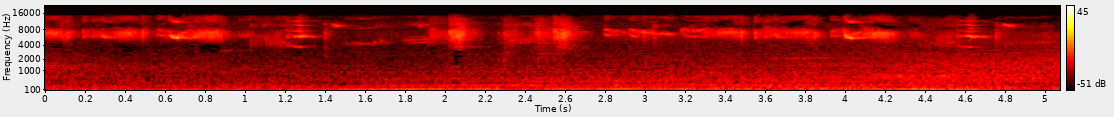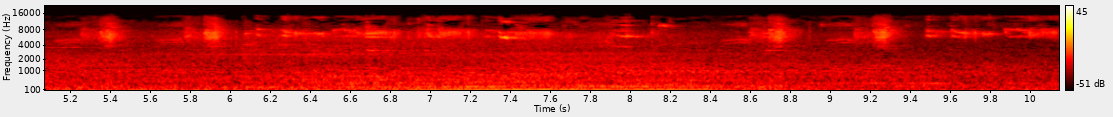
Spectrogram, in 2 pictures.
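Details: Hummingbird perched near garden feeders and singing on guard: a series of tiny, high-pitched squeaks and sharp ticks, irregularly repeated, over steady low rumbling background noise.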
